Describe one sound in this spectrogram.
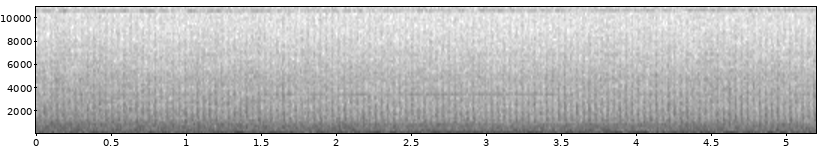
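A helicopter's rotor thumps rapidly and steadily.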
